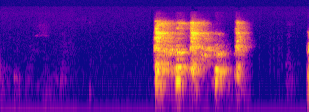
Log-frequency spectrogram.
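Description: A person coughing a few short times over a video-call line, starting about a second in after a second of dead silence.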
